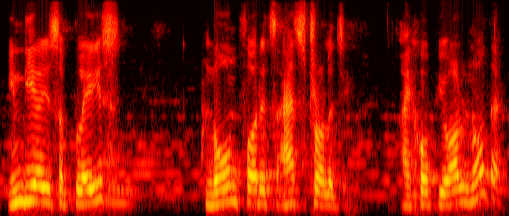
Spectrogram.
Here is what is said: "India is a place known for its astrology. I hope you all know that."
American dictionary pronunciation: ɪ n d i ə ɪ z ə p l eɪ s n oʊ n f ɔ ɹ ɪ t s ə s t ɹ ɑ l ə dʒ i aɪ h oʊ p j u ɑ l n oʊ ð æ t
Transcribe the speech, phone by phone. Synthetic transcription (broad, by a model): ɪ n d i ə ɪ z ə p l eɪ s n oʊ n f ɔ ɹ ɪ t s ə s t ɹ ɑ l ə dʒ i aɪ h oʊ p j u ɑ l n oʊ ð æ t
